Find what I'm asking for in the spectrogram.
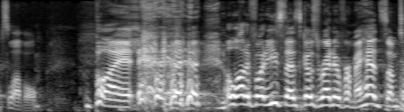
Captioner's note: laugh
